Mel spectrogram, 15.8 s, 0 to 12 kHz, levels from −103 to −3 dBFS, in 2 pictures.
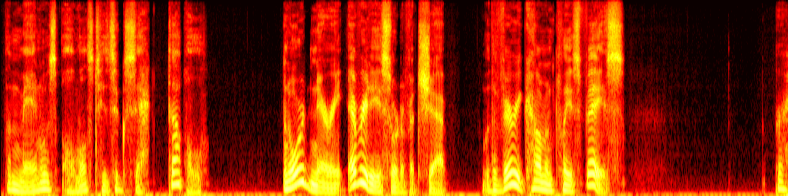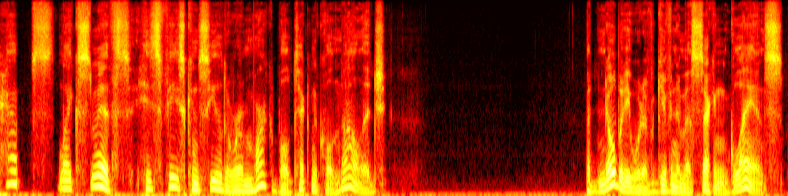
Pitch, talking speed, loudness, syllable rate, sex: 115 Hz, 145 wpm, -19 LUFS, 6.0 syllables/s, male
